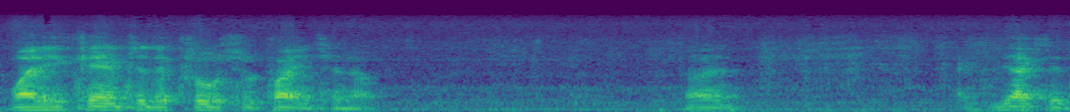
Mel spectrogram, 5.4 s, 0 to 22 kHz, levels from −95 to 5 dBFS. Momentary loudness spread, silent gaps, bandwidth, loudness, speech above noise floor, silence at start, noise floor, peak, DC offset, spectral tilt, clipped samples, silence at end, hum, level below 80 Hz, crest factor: 23 LU; none; 12 kHz; -23 LUFS; 25 dB; 0 s; -47 dBFS; -4 dBFS; under 0.1%; -6.5 dB/octave; under 0.1%; 0 s; none; -50 dBFS; 20 dB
